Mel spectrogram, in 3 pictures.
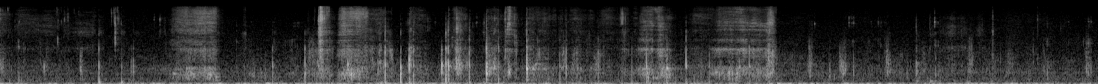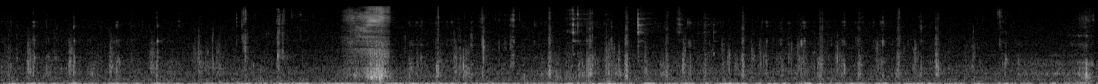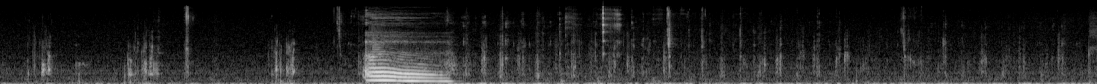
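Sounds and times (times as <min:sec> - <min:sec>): chewing and biting food: 0:02.4 - 0:14.0, 0:14.9 - 0:21.2, 0:23.2 - 0:24.0, 0:24.7 - 0:25.6, 0:26.6 - 0:32.9.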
